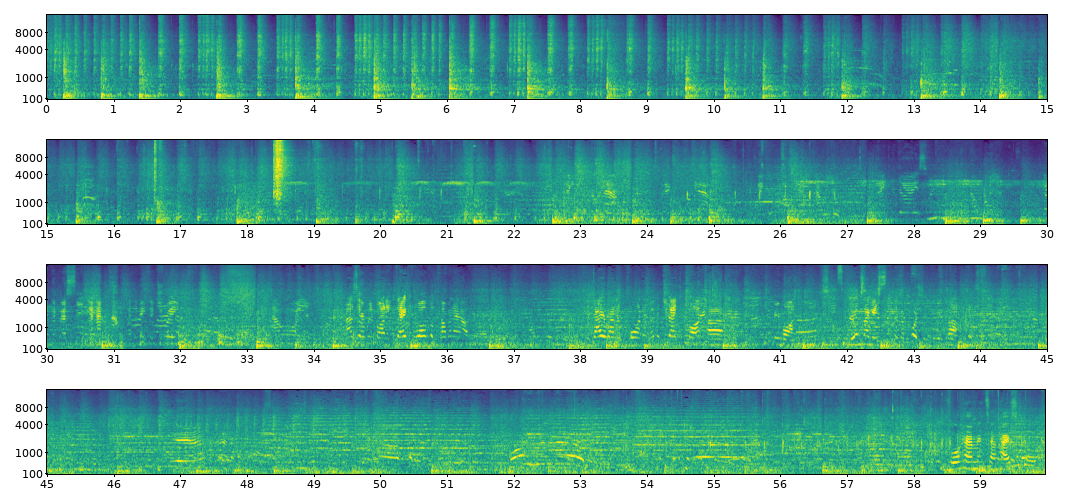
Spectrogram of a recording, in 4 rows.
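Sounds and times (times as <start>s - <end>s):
snare drum strokes: 0.0s - 25.4s.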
